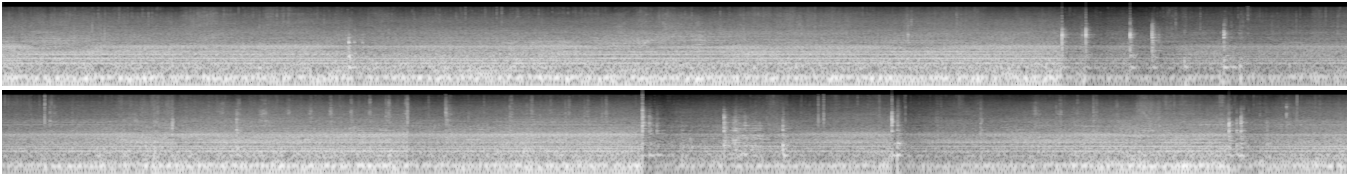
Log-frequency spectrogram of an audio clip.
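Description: Kitchen ventilation fan running loudly with a steady hum and whir of fan wind. A few light clicks and knocks come about ten seconds in and again around twenty seconds in, as chopsticks and a square omelette pan are handled on the gas burner.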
